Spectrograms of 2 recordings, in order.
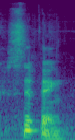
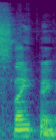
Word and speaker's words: sniping: sniping I can't talk snipping that's different that's snipping there's one P it's sniping I can't say it but I can spell it stream snipping is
